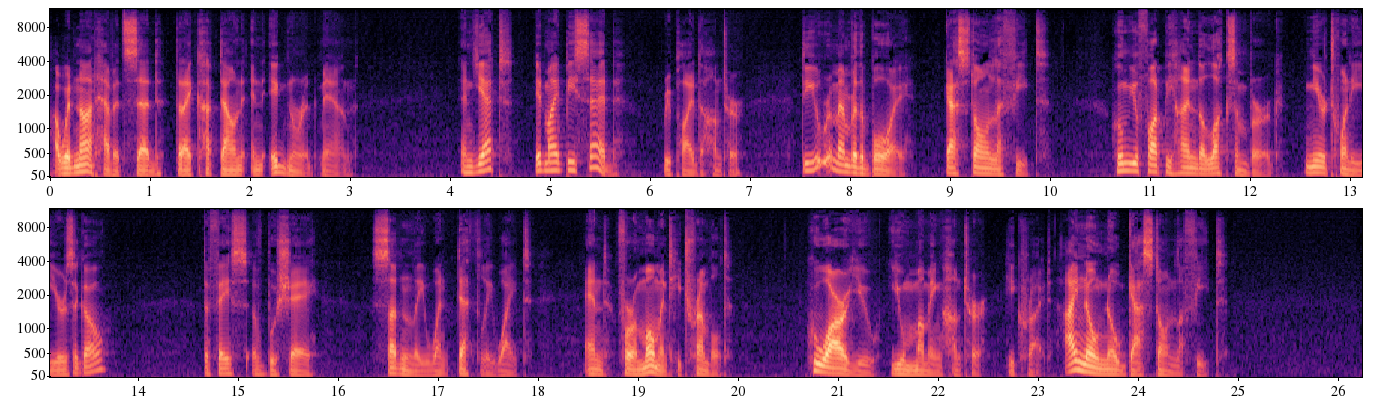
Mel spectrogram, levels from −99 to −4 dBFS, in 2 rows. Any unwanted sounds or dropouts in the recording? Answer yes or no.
no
